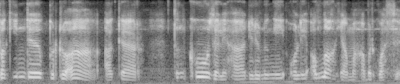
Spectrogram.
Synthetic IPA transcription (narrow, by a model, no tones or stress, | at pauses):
b̥aɡindabərdoʔaʔa̰ɡart̪əŋkʰuzaliɦadilunduŋĩʔolɛhʔa̰lːahjaŋmaɦabərkuasa̰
